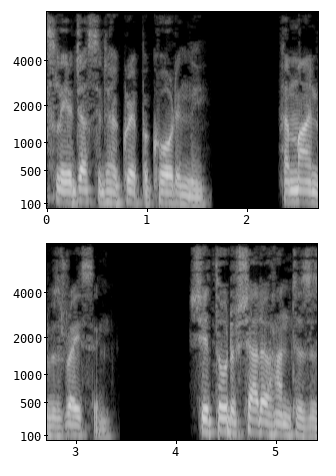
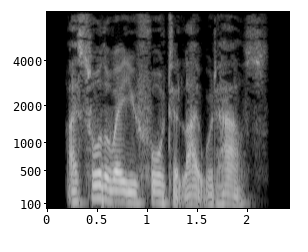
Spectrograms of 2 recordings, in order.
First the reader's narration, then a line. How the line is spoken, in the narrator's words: Gabriel Lightwood murmured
